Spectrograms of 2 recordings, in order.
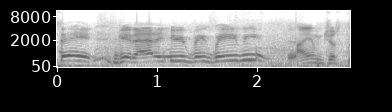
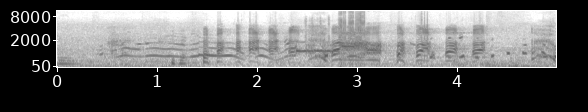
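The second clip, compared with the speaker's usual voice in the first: high laugh; 12 semitones higher than usual. Real, not acted. Playful gaming banter.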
